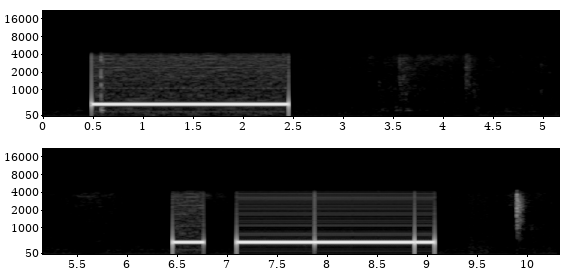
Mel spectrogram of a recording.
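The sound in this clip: Telephone dial tone heard while calling a guest: a steady, mid-pitched electronic tone that holds for about two seconds, then a short burst and another two-second stretch, with a few faint clicks in between.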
